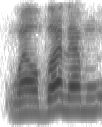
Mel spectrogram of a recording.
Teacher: والواو مرققة والضاء تخينة واللام ترقق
